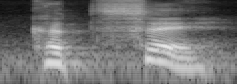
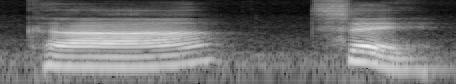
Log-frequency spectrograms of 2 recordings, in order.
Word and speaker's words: קָצֶה: And edge in Hebrew is katse, katse, katse, katse, katse.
